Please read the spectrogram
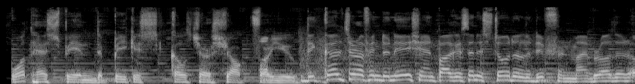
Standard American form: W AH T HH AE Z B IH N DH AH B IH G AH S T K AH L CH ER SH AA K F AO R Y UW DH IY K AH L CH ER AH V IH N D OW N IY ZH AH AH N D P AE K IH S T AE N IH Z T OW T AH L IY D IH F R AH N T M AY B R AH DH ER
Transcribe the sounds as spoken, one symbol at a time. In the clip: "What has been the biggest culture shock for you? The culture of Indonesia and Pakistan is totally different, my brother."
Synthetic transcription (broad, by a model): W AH T HH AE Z B IH N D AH B IH G AH S T K AH L CH ER SH AA K F AO R Y UW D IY K AH L CH ER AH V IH N D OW N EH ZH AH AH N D P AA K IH S T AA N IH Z T OW T AH L IY D IH F R AH N T M AY B R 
